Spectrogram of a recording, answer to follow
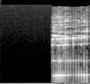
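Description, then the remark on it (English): A man belches on command: a single loud belch bursts out after a moment of silence, deep and rumbling with a strong tonal, almost musical pitch that wavers briefly before cutting off. “You belch on command.”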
